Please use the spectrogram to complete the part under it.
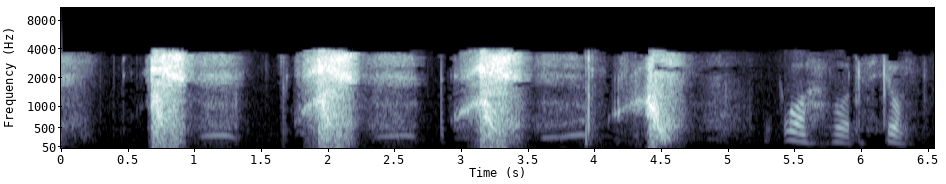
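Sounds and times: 
woman sneezing: 0.6 - 2.3, 3.0 - 3.6, 4.2 - 4.7
speech: 5.6 - 6.5.

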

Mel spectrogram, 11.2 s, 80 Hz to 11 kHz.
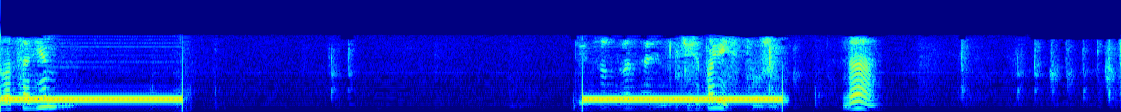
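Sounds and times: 
telephone ringing tones after dialing a mobile phone number: 0.0 - 1.9, 5.8 - 7.9.

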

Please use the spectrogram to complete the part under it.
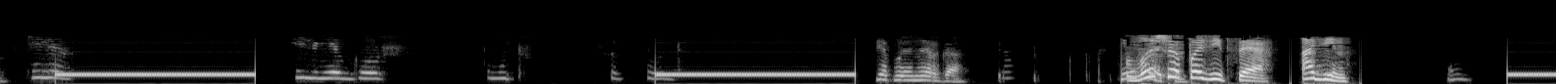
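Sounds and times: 
telephone ringback tone of an outgoing call: 0.6 - 2.6, 6.5 - 8.6, 15.1 - 15.5
speech: 3.4 - 4.0, 4.9 - 5.4, 6.1 - 7.0, 8.8 - 10.2, 11.2 - 13.6.

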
